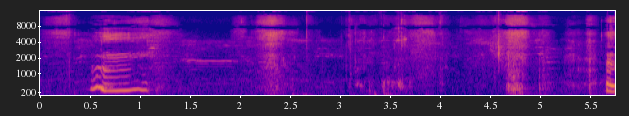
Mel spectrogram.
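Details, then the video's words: A 1-year-5-month-old, 42 kg Golden Retriever in Sapporo, Hokkaido, who only recently learned to howl, gives a short, wavering howl that rises and then slides down. "遠吠え✨頑張りました‼️ゴールデンレトリバー烈"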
